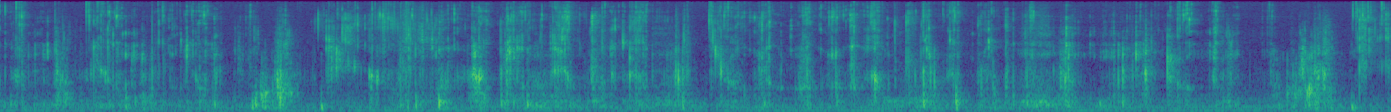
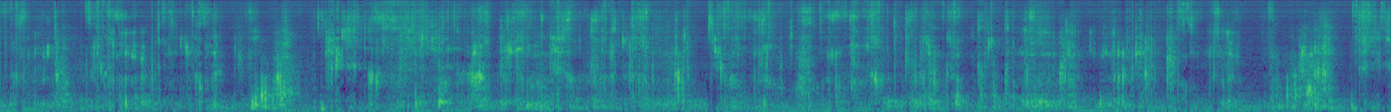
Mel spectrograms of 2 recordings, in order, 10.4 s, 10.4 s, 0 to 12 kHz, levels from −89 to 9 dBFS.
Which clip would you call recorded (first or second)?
first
